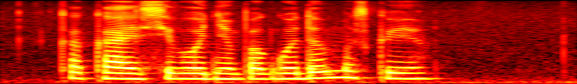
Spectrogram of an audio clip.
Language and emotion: Russian, neutral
